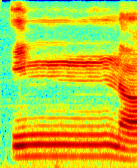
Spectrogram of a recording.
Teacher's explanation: اس کو ان نہیں پڑھیں گے بلکہ شروع ہی سے غنہ کریں گے. نون الف زبر نا، انا، نون میں شدت میں غنہ الف مدہ.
